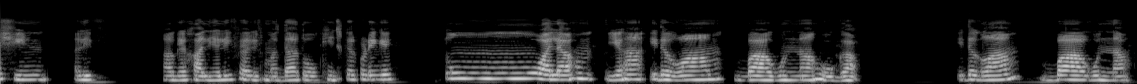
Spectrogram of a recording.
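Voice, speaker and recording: Patient woman teaching Quran recitation. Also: mid-range voice. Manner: patient, explains each rule then recites drawn out. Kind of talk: slow tajweed lesson, explaining then chanting verses.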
